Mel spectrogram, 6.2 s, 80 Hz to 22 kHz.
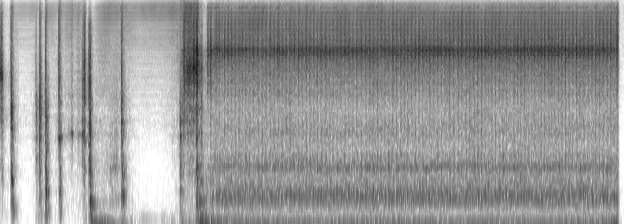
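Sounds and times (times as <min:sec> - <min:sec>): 
mechanical engine: 0:01.5 - 0:06.2.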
